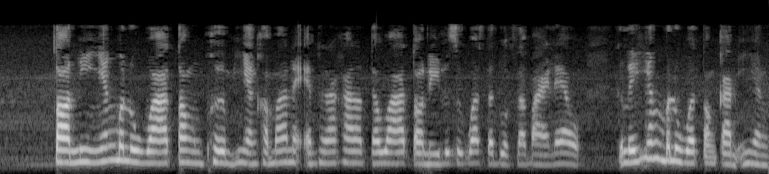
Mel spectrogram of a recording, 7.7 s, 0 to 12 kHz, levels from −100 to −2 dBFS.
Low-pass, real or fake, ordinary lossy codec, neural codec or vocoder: 7.2 kHz; real; AAC, 32 kbps; none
